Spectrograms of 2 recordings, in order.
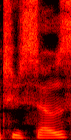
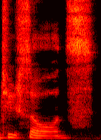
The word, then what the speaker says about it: Tussauds: And you pronounce it Tussauds. Tussauds. Tussauds. Tussauds, but we say Tussauds in America.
